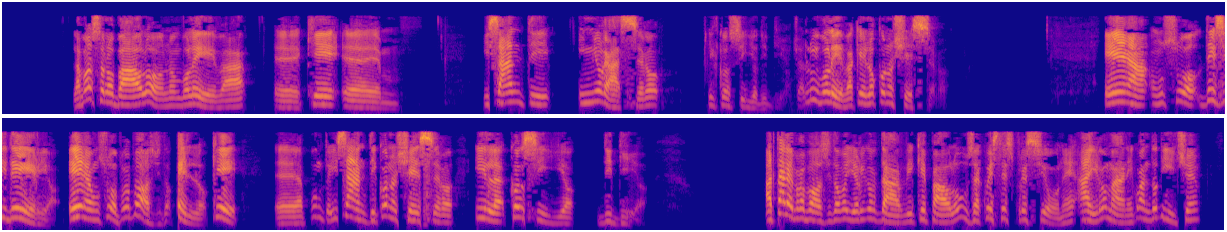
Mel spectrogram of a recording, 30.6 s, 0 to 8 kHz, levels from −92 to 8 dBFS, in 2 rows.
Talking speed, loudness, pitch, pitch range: 105 wpm, -20 LUFS, 190 Hz, 155-230 Hz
